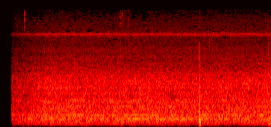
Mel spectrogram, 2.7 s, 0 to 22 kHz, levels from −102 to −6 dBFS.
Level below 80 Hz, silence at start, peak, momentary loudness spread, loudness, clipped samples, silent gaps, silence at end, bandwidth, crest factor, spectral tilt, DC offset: -88 dBFS; 0.1 s; -32 dBFS; 3 LU; -51 LUFS; under 0.1%; none; 0 s; 16 kHz; 20 dB; -4.5 dB/octave; under 0.1%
